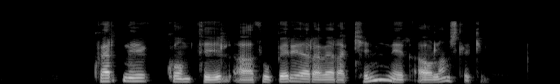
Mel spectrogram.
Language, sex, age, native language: Icelandic, male, 50-59, Icelandic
